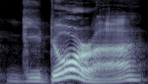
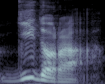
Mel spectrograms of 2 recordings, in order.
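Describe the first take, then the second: First: The stress is on the second syllable. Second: The stress is on the first and third syllables. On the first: This is how Western fans say it. "unlike the second syllable emphasis of English" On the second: This is how it is said in Japanese. "a three-syllable word has the first and third syllables emphasized"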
